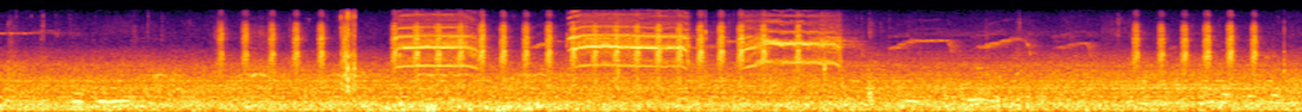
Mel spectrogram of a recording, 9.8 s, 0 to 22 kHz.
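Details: A young brown shrike (probably, per the recordist), hand-held recording, 20 February 2016, gives rasping, harsh notes in short bursts, with fast dry ticking rattles and a few thin high slurred notes, over a low rumbling background.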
